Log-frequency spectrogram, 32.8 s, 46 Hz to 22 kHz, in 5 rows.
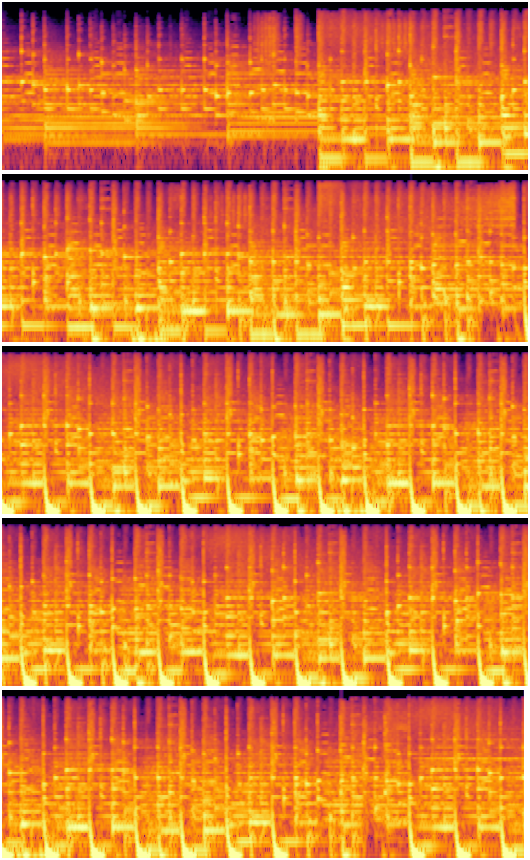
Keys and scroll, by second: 11.1 ctrl+shift+j.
